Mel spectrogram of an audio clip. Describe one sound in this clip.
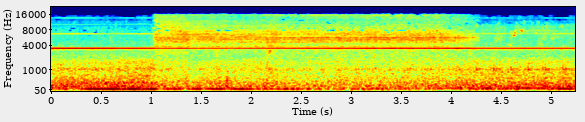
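Bus doors hiss with a burst of air.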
